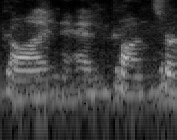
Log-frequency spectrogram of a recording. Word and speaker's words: GUN: These are gun robots. And yes, I'm going to just be pronouncing it as gun and not as G-U-N. Because, come on, that's just what it spells.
